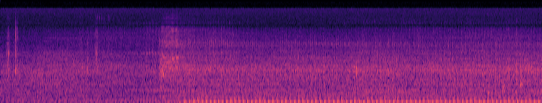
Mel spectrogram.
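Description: A motorcycle idles quietly. About three seconds in there is a short clatter, and a second, louder motorcycle engine starts close by and settles into a steady, evenly pulsing idle.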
